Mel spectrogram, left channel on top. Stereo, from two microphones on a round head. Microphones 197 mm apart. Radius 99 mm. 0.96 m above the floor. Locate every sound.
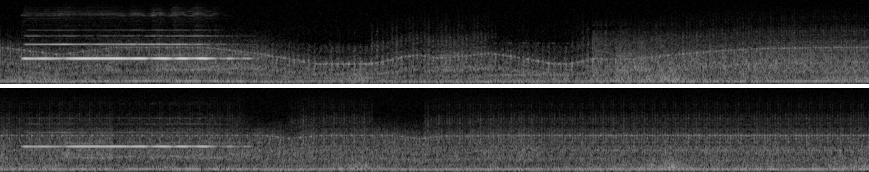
0.2 s a flute: 75° left (ahead or behind)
